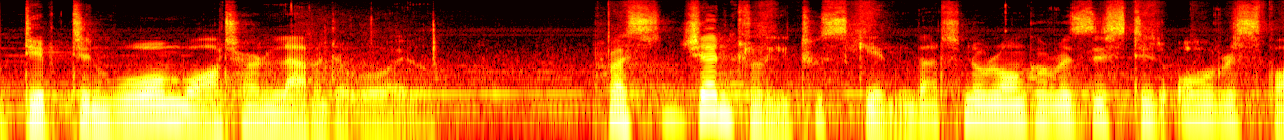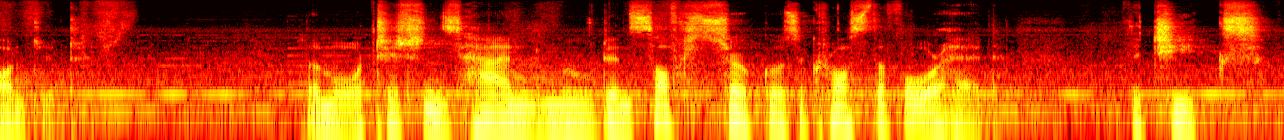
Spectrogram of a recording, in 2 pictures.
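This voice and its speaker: A man reading a literary story as narrator, solemn and deliberate, with dramatic pauses. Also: low voice, a little mellow, long reverb tail, soft background music.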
